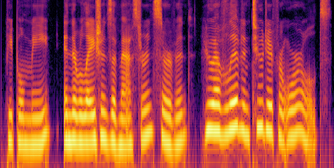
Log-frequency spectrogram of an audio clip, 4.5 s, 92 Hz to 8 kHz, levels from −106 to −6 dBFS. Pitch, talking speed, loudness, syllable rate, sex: 205 Hz, 215 wpm, -17 LUFS, 6.0 syllables/s, female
